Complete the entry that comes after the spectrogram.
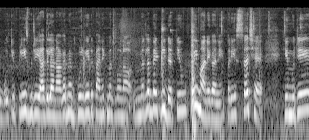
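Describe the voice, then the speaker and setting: Amid noticeable background noise, a woman talks at a fairly quick pace with ordinary pitch variation. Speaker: interviewee. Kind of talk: interview answer. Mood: animated, candid. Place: home room. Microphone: handheld.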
